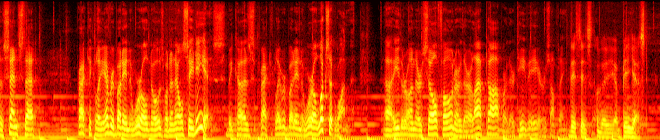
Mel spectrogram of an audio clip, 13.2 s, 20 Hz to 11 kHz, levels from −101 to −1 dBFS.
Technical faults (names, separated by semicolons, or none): none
